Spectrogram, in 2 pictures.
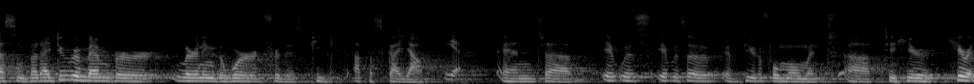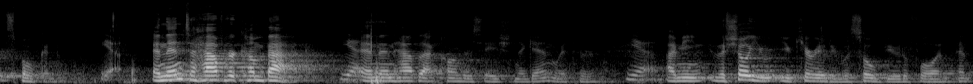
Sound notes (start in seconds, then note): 3.1 speaks in foreign language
